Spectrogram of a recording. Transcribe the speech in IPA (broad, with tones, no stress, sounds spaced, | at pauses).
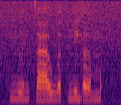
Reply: n̪ ɵ˨ n t̪ aː˨˥ w ɐ˥ k̚ n̪ e˥ j ɐ˨˥ m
